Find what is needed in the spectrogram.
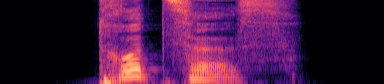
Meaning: genitive singular of Trutz
- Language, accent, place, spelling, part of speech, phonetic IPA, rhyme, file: German, Germany, Berlin, Trutzes, noun, [ˈtʁʊt͡səs], -ʊt͡səs, De-Trutzes.ogg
